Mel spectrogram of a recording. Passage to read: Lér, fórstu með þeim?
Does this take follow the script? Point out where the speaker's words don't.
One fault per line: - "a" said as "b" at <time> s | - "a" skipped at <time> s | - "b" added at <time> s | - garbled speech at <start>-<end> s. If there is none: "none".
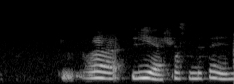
none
